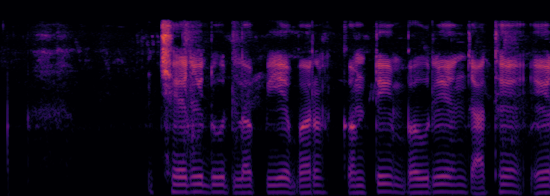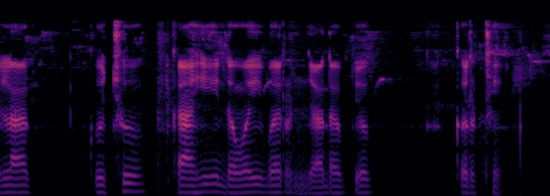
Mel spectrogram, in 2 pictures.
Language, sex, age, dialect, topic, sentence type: Chhattisgarhi, male, 60-100, Northern/Bhandar, agriculture, statement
